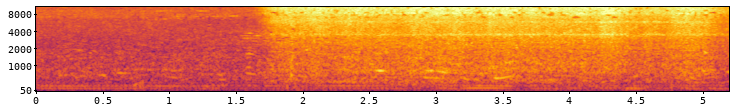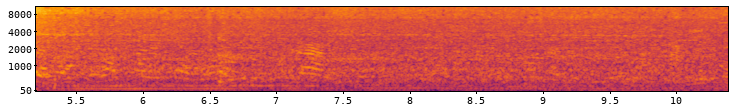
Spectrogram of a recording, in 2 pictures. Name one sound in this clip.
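A car engine hums nearby.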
